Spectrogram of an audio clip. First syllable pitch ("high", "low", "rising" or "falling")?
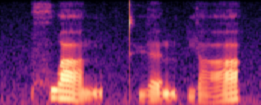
falling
